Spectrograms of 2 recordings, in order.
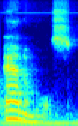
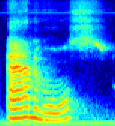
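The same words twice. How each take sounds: First: Said in the usual way. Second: "animals" drawn out with weight; capitalised-sounding word. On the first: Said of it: "whether it was meant to be". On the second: Shown as a demonstration. Elphaba puzzles over the fancy accent, "animals" said weightily. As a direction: give "animals" a fancy, lengthened delivery. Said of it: "couldn't tell by that fancy accent".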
